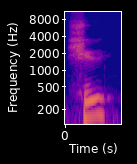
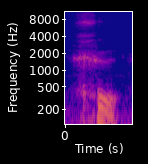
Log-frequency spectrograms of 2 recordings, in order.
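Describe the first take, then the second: First: The word starts with a sh-like sound. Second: The word starts with an h-like sound. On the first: The speaker is from north of Stockholm. "anything north from Stockholm, they will say Shu" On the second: The speaker is from Stockholm or further south. "anywhere from Stockholm and south, it will be Hu"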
